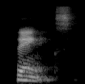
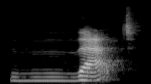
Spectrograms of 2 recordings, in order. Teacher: you're not going to feel any sound when you say thanks. But when you say that, then it's going to vibrate.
